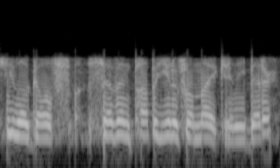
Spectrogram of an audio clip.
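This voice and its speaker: A man's voice: mid-range voice, little pitch movement, normal speed. An American man chatting casually as a ham radio operator, affable and fond of phonetic call signs. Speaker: amateur radio operator and YouTube channel host. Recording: tinny two-way radio audio, faint static.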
